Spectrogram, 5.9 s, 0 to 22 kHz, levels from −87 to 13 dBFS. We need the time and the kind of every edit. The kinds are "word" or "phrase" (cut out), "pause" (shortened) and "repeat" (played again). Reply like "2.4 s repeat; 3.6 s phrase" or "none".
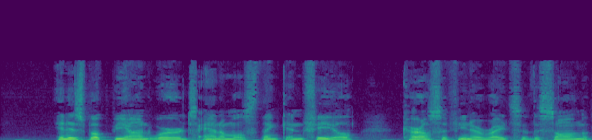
2.0 s word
